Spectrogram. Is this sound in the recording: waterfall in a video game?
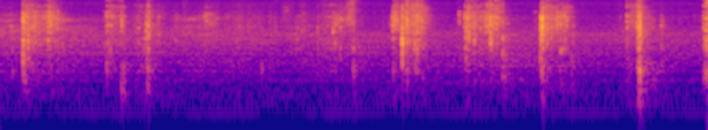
no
